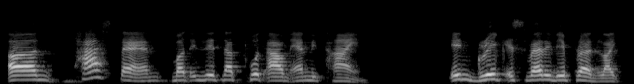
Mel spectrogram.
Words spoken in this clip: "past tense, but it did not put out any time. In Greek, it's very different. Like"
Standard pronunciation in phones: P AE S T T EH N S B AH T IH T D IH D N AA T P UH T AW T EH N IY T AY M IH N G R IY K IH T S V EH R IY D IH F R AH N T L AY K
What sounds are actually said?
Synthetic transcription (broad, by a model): P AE S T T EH N B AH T IH T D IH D N AA T P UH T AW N EH N IY T AY M IH N G R IY K IH T S V EH R IY D IH F R AH N T L AY K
